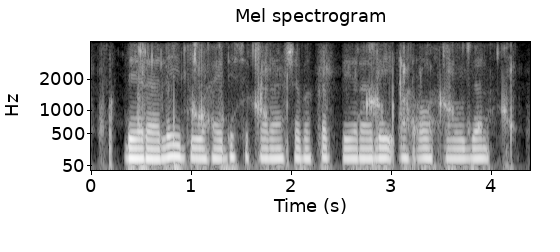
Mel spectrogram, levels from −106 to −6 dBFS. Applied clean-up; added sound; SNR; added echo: neural mask model RNNoise.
